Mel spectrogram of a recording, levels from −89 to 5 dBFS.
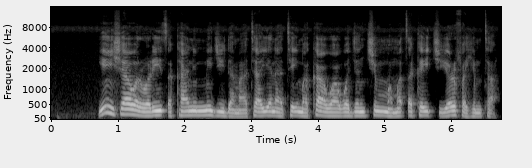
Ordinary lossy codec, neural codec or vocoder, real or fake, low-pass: none; none; real; 14.4 kHz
